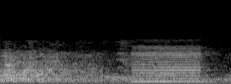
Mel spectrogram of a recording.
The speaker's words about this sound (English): That's a buzzer. That's a very thick horn.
